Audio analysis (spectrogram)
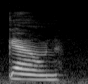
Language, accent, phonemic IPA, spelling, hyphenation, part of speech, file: English, US, /ˈɡaʊ̯n/, gown, gown, noun / verb, En-us-gown.ogg
- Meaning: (noun) 1. A loose, flowing upper garment 2. A woman's ordinary outer dress, such as a calico or silk gown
